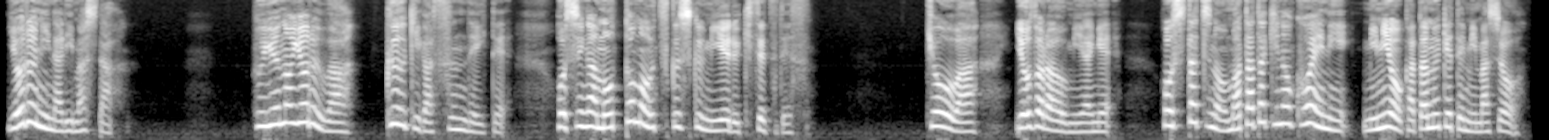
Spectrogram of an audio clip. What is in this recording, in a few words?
female voice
